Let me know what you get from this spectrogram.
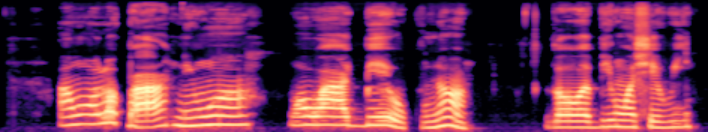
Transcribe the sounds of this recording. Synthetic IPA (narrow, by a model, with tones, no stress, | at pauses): a˨w̃ɔ̃˧ɔ˧lɔ˦˨k͡pa˨˦nĩ˧w̃ɔ̃˦ | w̃ɔ̃˦waː˦ɡ͡be˦o˦˨kũ˨˦nãː˦˨ | lɔ˧ɛ˧bi˦w̃ɔ̃˦ʃe˧wi˦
